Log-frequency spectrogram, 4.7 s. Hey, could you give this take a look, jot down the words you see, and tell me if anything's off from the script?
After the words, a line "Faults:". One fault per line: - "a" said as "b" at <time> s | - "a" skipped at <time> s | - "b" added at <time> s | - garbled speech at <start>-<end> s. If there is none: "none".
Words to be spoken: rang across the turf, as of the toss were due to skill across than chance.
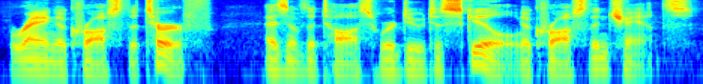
rang across the turf, as of the toss were due to skill across than chance.
Faults:
none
